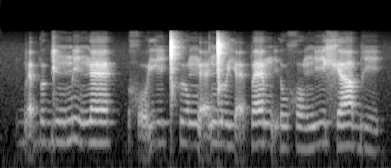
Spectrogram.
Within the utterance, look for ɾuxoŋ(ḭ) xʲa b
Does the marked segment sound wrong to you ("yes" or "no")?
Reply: yes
